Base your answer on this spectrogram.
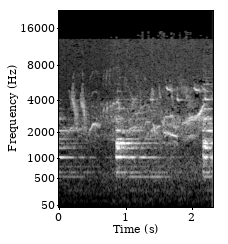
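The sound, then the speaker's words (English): Church bells ring with two clear strikes whose tones hang and resonate, while birds chirp faintly in the background. No one speaks. “Bells ringing out from monasteries and parish churches, not just ringing out the time of day, but calling people to prayer.”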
